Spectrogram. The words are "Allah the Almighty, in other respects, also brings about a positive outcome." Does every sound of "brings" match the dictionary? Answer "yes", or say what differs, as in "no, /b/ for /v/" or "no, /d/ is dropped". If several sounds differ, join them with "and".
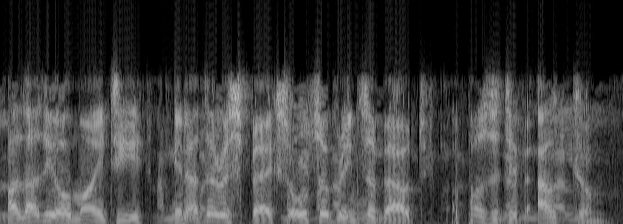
yes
